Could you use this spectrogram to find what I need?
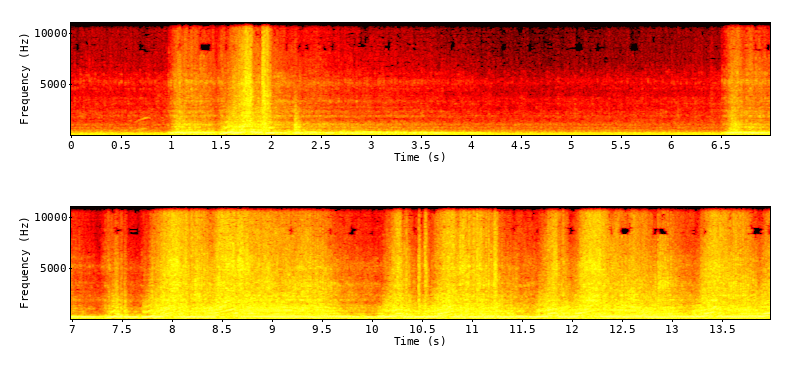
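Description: A sports car engine revs hard in loud roaring bursts.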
